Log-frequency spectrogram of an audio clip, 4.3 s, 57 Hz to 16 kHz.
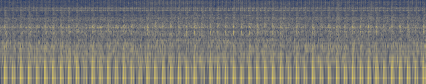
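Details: Coleman CT200 mini bike, non-adjustable carb, throttle return spring disconnected: an even single-cylinder putter at a steady idle of about 1500–1600 rpm, near the 1700 target, with some fluctuation. There are no misses, and the clutch stays disengaged: a normal idle.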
